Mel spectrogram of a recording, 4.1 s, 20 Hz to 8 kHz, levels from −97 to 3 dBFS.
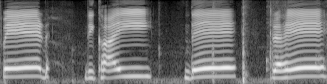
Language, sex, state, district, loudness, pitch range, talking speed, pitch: Hindi, female, Haryana, Jhajjar, -10 LUFS, 265-305 Hz, 75 wpm, 295 Hz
